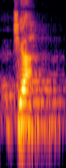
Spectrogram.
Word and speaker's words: Jah: Al leer uno de los salmos, dicen, alaben a Jah, pero en realidad es Ya. La pronunciación correcta es Ya.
